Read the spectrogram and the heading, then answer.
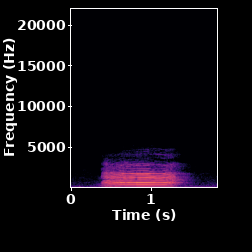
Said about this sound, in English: That was one of my sheep. Do you keep sheep too?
